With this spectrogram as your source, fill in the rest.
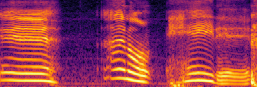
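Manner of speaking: low-key, very slow. Showing how a trainee reacts: imitating Crotch. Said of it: "a little more like".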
